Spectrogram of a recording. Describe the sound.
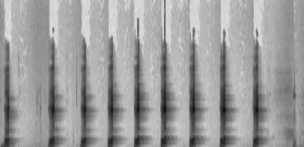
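A goose call blown in a steady series of about nine sharp, loud clucks, evenly spaced, imitating a goose, followed by a softer, breathy note at the end.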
